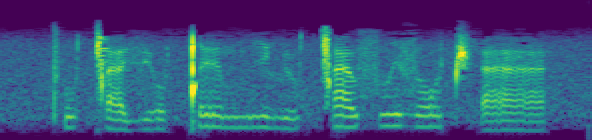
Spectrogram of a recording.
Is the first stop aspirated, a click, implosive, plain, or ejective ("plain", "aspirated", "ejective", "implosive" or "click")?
ejective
